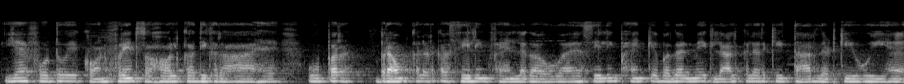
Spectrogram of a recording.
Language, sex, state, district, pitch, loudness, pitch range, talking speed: Hindi, male, Bihar, West Champaran, 140 Hz, -18 LUFS, 130-140 Hz, 205 wpm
